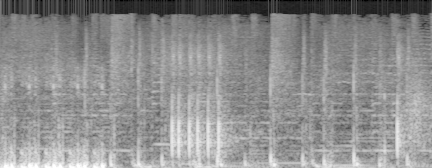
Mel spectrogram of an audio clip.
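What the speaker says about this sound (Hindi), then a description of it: "वहाँ से फायरिंग की आवाज़ आती है" Gunfire in a solo-versus-squad battle royale match: rapid automatic bursts and scattered single shots, mid-distance and fairly quiet, with no talking.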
